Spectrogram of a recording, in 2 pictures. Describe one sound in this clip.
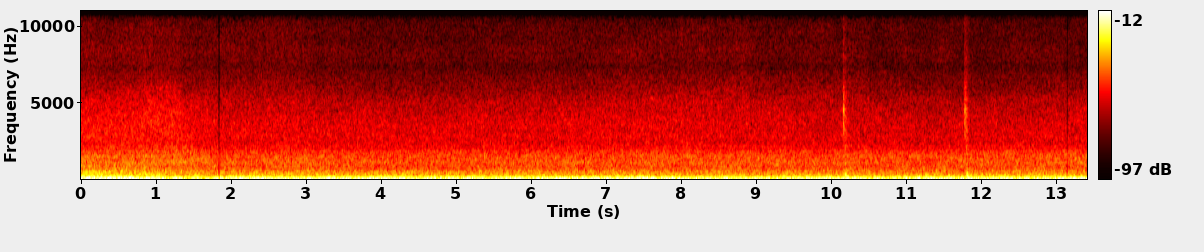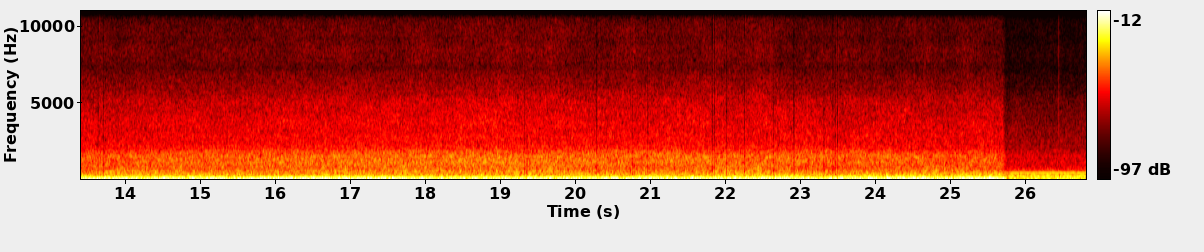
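A bus engine idles with a deep, steady rumble.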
